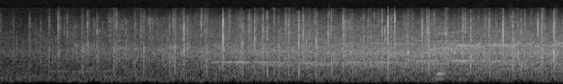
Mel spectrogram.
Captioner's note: audience applauding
